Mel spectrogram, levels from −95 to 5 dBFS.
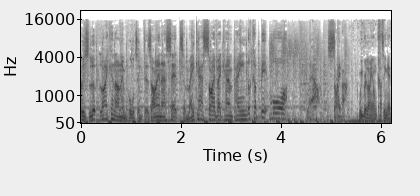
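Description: From 4.49 s to the end at 6.20 s, the sound abruptly rushes forward at roughly 1.73 times its earlier pace while its pitch stays where it was. This is a time-stretched section, here compressed rather than stretched. The likely cause is software squeezing that stretch to fit a shorter length, discarding short slices to hold pitch constant. The dropped pieces leave the passage hurried.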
